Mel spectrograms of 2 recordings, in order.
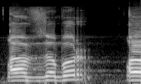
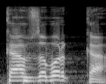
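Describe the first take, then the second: First: ক with a push from the throat; pushed qaf. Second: কা said normally, no throat push; a relaxed কা without push; plain kaf. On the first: Teacher showing pushed throat ক. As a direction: give ক a little throat push. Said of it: "একটু ধাক্কা দিয়ে গলার". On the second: Teacher showing unpushed কা to contrast. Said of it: "স্বাভাবিকভাবে কোনো ধাক্কা টাক্কা নাই". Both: Shown as a demonstration.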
